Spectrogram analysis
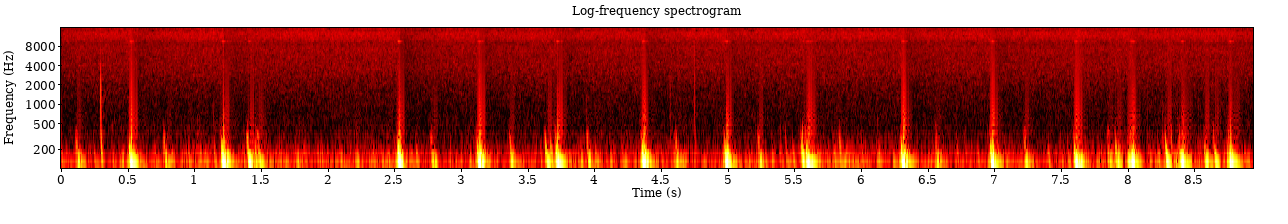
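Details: Irregular heartbeat recorded by the person themself after a shock, when the heart reportedly stopped for 9 seconds: low, thudding beats at about 97 a minute with uneven spacing.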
